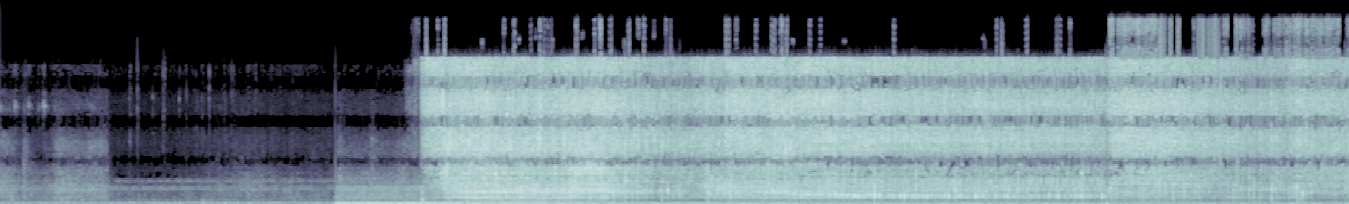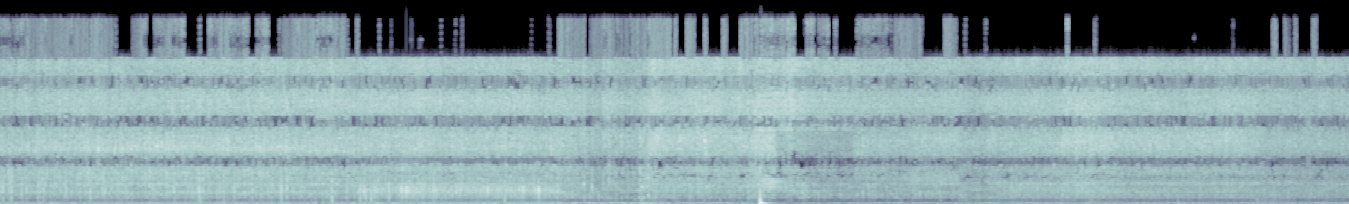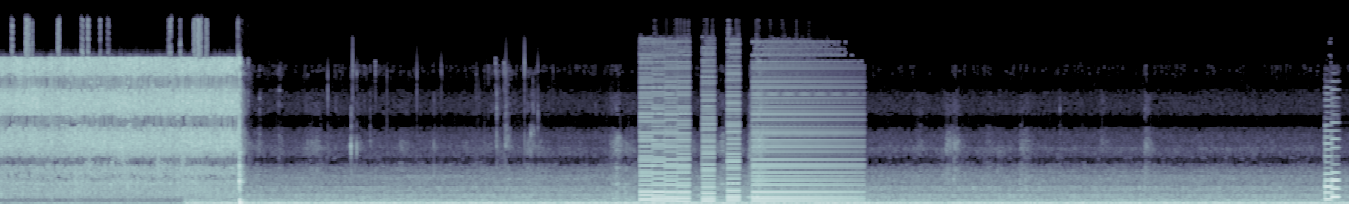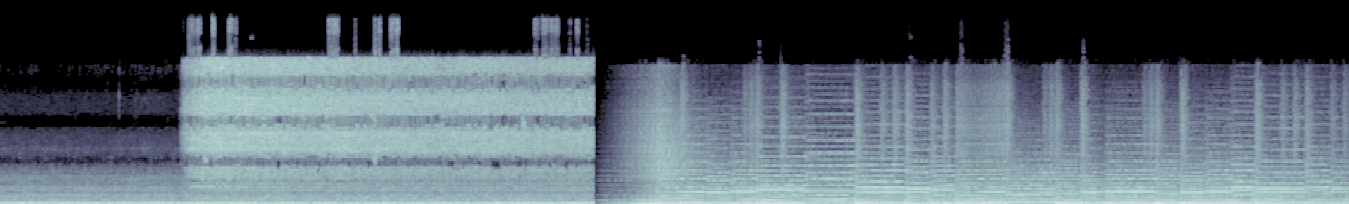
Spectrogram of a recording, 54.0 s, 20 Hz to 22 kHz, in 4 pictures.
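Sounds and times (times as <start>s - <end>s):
steak sizzling in a pot: 4.2s - 29.4s.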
